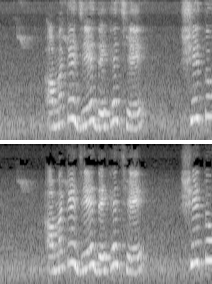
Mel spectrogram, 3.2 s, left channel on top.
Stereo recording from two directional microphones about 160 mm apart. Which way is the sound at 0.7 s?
15° left (ahead or behind).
